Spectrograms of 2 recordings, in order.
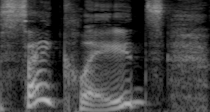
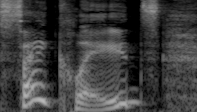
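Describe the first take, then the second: First: The word is pronounced the American way. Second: The word is pronounced the American way.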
